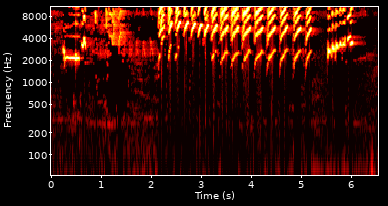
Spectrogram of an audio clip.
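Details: Singing white-rumped shama: a clear whistle with a flick, a buzzy phrase, then a long, fast sequence of bright, up-slurred double notes repeated steadily, ending in a higher rattling burst.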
